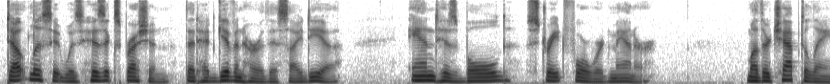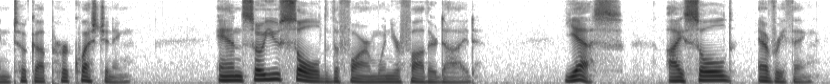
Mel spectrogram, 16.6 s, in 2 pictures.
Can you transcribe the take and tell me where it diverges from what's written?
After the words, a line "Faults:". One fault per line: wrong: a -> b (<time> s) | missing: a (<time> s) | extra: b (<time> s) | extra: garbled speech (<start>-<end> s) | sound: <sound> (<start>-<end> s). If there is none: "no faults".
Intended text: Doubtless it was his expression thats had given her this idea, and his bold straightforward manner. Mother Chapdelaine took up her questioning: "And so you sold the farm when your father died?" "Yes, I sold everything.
Doubtless it was his expression that had given her this idea, and his bold straightforward manner. Mother Chapdelaine took up her questioning: "And so you sold the farm when your father died?" "Yes, I sold everything.
Faults:
wrong: thats -> that (1.9 s)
